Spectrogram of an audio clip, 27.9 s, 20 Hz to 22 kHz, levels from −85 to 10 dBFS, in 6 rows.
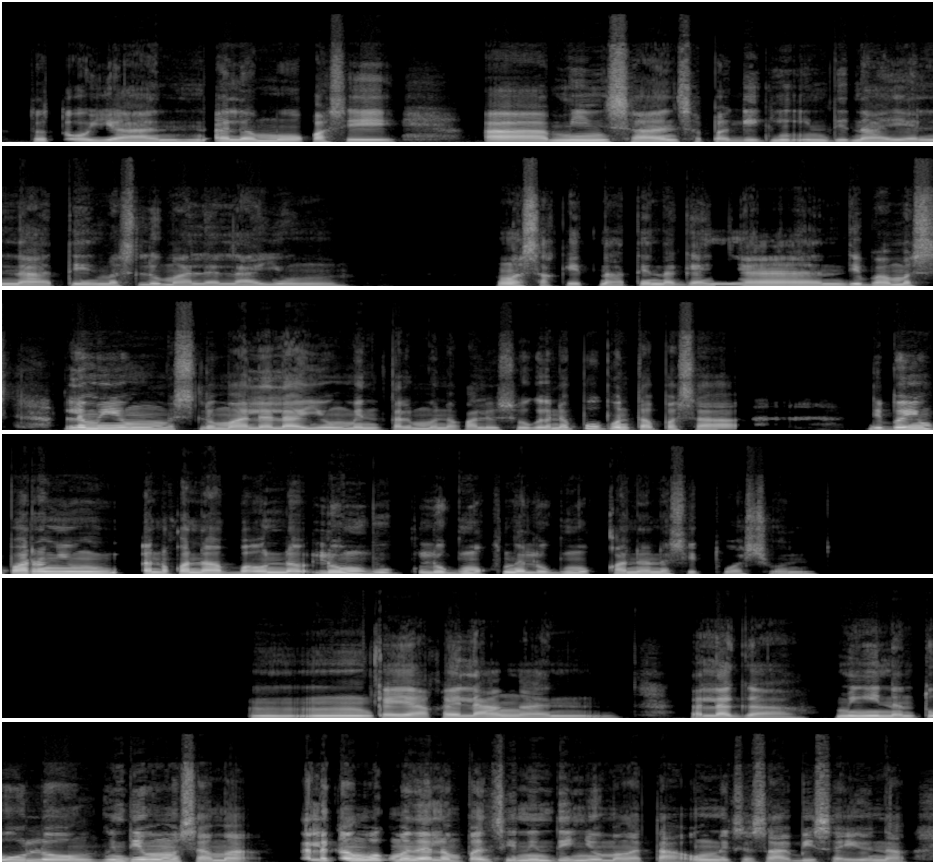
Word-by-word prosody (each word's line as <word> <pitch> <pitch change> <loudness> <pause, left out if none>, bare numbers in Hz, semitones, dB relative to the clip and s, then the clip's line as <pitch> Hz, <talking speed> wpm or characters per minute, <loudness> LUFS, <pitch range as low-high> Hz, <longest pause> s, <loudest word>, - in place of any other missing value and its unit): Totoo 155 -1 -4
yan, 145 0 -2
alam 160 -2 +1
mo 155 0 0
kasi, 155 -2 0 0.4
ah, 155 -1 +5
minsan 155 -1 +1
sa 150 - -7
pagiging 155 0 -5
in 150 0 -5
denial 150 0 -3
natin 150 -1 -3
mas 160 +2 -6
lumalala 160 -1 -4
yung 150 -2 -6 0.7
mga 155 -1 +2
sakit 150 +2 -7
natin 145 -1 -3
na 140 - -2
ganiyan, 155 +2 -1
di 150 0 -1
ba, 145 - 0
mas 150 -1 -1 0.3
alam 270 +2 +6
mo - - +5
yung 275 -1 +4
mas 235 - -4
lumalala 190 -3 +2
yung 170 0 -1
mental 160 -1 -3
mo 160 - -3
na 160 - -3
kalusugan, 160 +2 -3
napupunta 260 - 0
pa 185 - -3
sa 165 -2 -2 0.6
di 225 0 -4
ba, 260 - +7
yung 285 -1 +3
parang 255 0 +5
yung 255 -1 +5 0.2
ano 210 -1 +1
ka 205 - +3
na, 180 - +5
baon 185 +1 +2
na 185 0 +2
lumubu 195 0 0
lugmok 185 0 -3
na 190 -2 +3
lugmok 170 -1 -5
ka 160 - -3
na 160 - -1
na - - -6
sitwasyon. 145 -1 -10 1.8
Mm, 155 +1 +1
kaya 150 +1 +3
kailangan 155 +2 -2 0.3
talaga 145 -2 -1
humingi 150 0 +3
ng 150 - -1
tulong 240 -2 +2
hindi 245 +1 +3
mo 255 -1 +6
masama, 185 -8 +1 0.2
talagang 225 0 +6
'wag 220 -1 +5
mo 215 - +6
nalang 205 -1 +5
pansinin 180 -1 0
din 175 0 -1
yung 170 - -2
mga 170 -1 -2
taong 155 - -1
nagsasabi 155 -1 -3
sa'yo 150 -1 -3
na, 140 -2 -4
160 Hz, 165 wpm, -23 LUFS, 150-185 Hz, 1.8 s, ba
